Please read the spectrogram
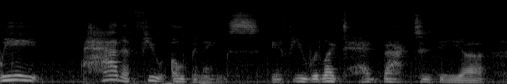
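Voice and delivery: discreet, hushed, quiet half-whisper. A waitress taps a guest's shoulder and speaks to him, in a low half-whisper. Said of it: "just kind of like in a low whisper".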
